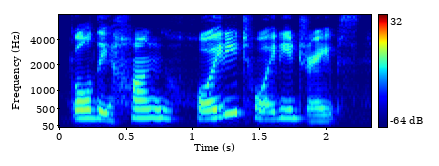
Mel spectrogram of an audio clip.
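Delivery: plain reading voice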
